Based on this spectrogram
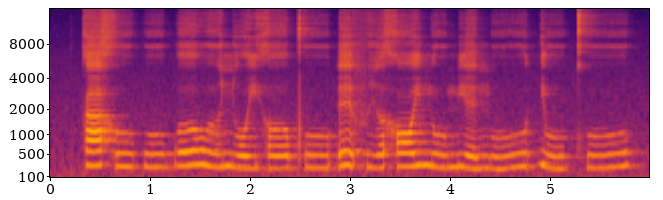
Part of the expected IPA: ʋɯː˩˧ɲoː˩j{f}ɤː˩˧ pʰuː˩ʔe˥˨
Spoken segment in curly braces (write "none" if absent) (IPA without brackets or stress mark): h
